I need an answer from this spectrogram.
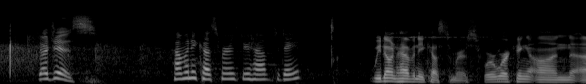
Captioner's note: applause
